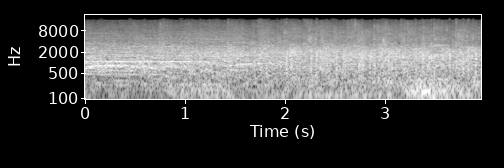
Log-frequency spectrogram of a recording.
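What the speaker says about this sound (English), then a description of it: "I think you can applaud." Late-night television studio audience applauds in a continuous, even roar of clapping that stays loud and steady throughout, with no voices standing out.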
